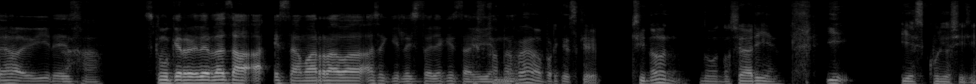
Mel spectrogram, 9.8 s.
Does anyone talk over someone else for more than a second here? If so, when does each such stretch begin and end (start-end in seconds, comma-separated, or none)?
none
